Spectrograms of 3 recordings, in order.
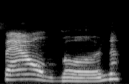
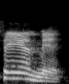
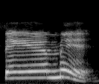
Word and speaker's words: salmon: The L is silent, honey. It's salmon, salmon, salmon, salmon, salmon,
